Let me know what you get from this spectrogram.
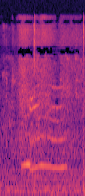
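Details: A domestic cat utters one thin, steady, fairly quiet meow lasting about a second, over low room noise with a couple of soft clicks.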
